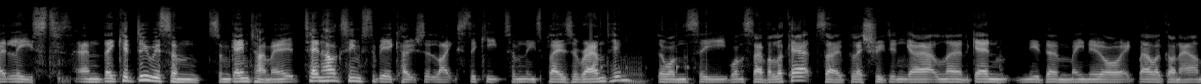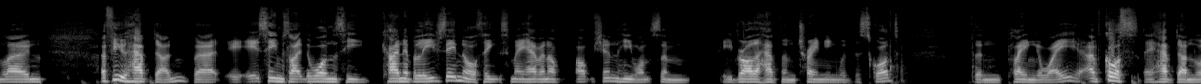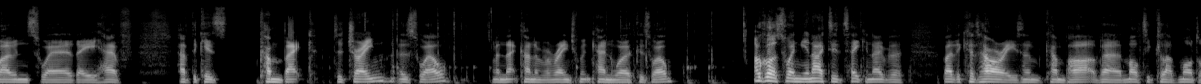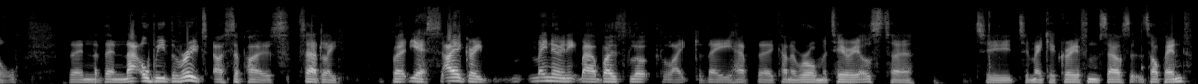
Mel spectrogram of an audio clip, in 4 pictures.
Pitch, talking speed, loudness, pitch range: 120 Hz, 220 wpm, -25 LUFS, 110-125 Hz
